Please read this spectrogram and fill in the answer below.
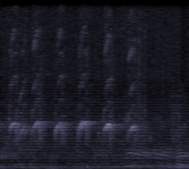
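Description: A small bird chirping: a quick run of short, high chirps, about five a second.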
